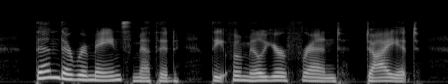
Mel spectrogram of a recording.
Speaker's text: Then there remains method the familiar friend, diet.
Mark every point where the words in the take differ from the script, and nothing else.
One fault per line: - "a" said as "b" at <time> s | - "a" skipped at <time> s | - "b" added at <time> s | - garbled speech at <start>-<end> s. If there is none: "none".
none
